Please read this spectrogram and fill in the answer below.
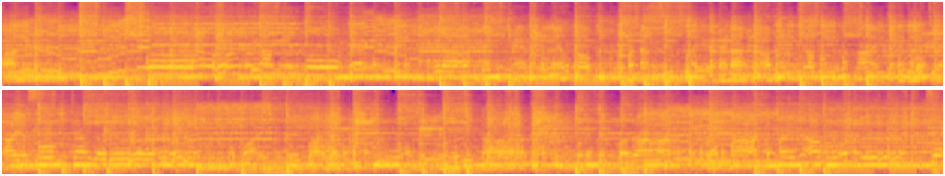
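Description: Live Thai ramwong dance-band music: a singer over accompanying instruments and a steady percussion beat.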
